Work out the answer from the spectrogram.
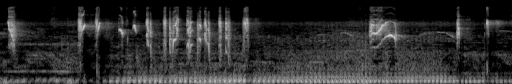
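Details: Brown-throated sunbird, locally kolibri ninja, singing energetically and displaying; bursts of high sharp chirps and a few thin whistles over a steady low engine-like hum.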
